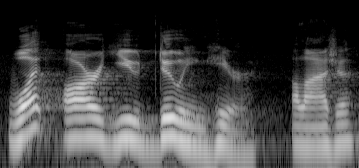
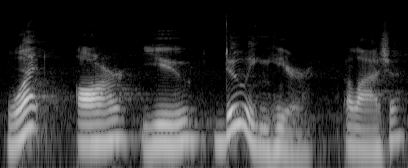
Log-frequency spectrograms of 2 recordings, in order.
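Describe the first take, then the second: First: Very slow, deliberate question; voice of the Lord. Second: Soft, very slow voiced question; gentle whisper. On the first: The Lord questions Elijah in the cave, slow and deliberate. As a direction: draw out each word of the question. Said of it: "word of the Lord came". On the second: A voice questions Elijah at the cave mouth, gentle and hushed. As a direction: ask it gently, drawing out every word. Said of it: "came a gentle whisper". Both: A narrator's reading.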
